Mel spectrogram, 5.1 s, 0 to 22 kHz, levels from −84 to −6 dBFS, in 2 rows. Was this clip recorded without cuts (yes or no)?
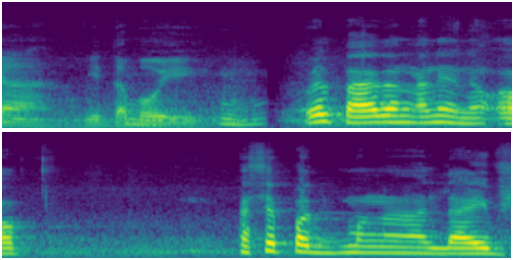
no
